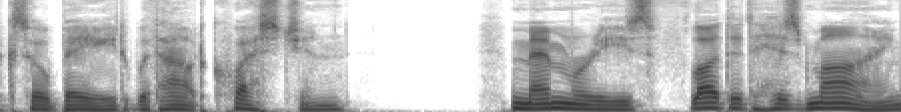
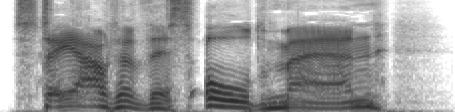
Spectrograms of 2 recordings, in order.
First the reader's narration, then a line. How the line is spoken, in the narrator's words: Zane snarled, all traces of friendliness gone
